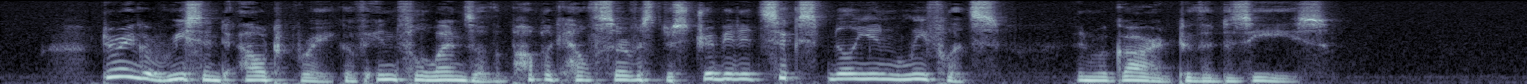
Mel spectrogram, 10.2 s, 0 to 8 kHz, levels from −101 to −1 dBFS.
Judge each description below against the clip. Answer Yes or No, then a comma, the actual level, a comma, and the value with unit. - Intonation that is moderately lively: No, wide, 6.0 semitones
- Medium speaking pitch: Yes, medium, 145 Hz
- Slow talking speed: Yes, slow, 105 wpm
